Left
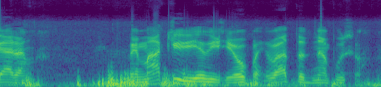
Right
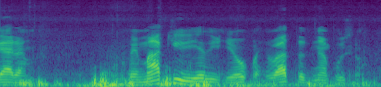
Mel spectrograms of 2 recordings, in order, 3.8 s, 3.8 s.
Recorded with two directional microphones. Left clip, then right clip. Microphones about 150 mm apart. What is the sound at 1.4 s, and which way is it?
Speech, 10° left (ahead or behind).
